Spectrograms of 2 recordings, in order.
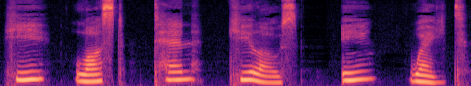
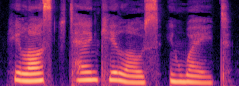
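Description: First: Slow, each word on its own; unhurried teacher's model with clear gaps; slow read-through. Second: Said in the usual way. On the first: Shown as a demonstration. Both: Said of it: "好，慢慢来读".

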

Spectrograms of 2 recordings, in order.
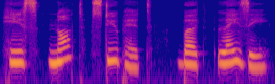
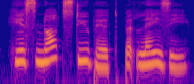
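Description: First: He's not stupid, but lazy said slowly; slow reading. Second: Said in the usual way. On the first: Shown as a demonstration. Teacher slowly reading the sentence aloud. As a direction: read it slowly, word by word. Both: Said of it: "我们慢读一遍".

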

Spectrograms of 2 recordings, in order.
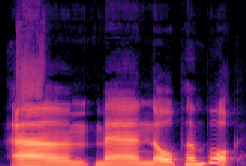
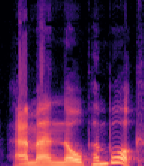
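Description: First: I'm an open book said very slowly, linked; slow linking demo. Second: Said in the usual way. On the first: Shown as a demonstration. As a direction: drag it out, linking every sound. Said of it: "注意，“I am” 还是变成". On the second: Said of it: "注意".

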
